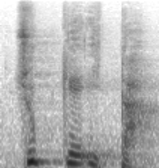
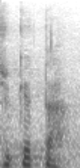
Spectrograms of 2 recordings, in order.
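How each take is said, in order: First: It is said slowly, each part separate. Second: It is said fast, run together.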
